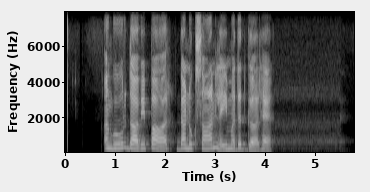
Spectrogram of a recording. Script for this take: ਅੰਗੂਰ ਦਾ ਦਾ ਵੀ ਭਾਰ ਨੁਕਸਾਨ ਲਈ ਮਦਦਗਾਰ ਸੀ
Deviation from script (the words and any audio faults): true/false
true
